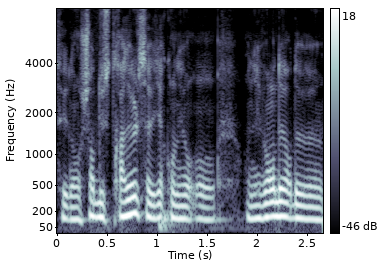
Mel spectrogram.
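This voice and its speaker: A man with a medium-pitched voice and a dark, mellow tone talks with fairly even intonation. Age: 60s. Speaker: former trader. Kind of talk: casual interview. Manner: hesitant, many fillers.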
